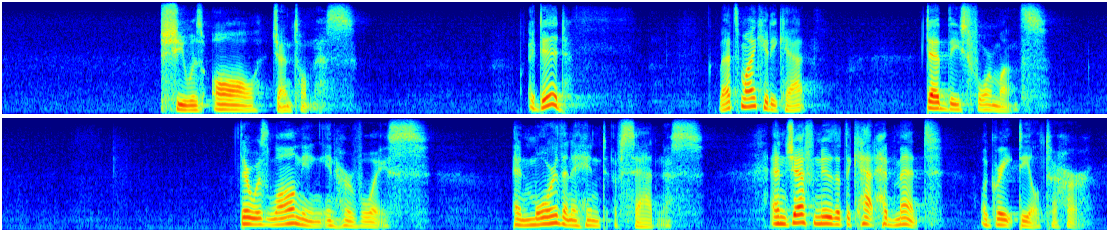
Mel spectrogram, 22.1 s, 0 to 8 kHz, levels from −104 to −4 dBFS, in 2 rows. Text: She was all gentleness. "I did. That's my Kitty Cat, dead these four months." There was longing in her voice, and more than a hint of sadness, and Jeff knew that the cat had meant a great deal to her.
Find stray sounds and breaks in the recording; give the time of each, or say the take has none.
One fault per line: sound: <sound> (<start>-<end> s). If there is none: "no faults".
no faults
